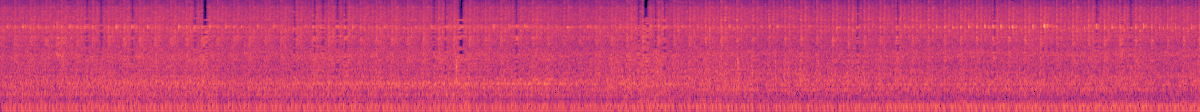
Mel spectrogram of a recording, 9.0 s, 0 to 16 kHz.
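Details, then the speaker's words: 1967 VW Beetle after the carburetor was redone a second time, fully warmed up: smooth, even idle with a steady beat and no misses, possibly a little high, showing normal idle. "It's probably idling just a little bit high right now."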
